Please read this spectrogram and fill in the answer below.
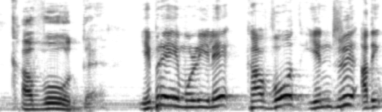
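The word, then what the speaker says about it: כבוד: Hebrew word kabod. Write it down. எபிரேய Kabod. வார்த்தை கபோத் என்ற அர்த்தம். Kabod means கபோத் என்றால் heavy or weighty. ஒரு கனமான ஒரு காரியம், ஒரு பொருள். In Hebrew it is pronounced as kavod.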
